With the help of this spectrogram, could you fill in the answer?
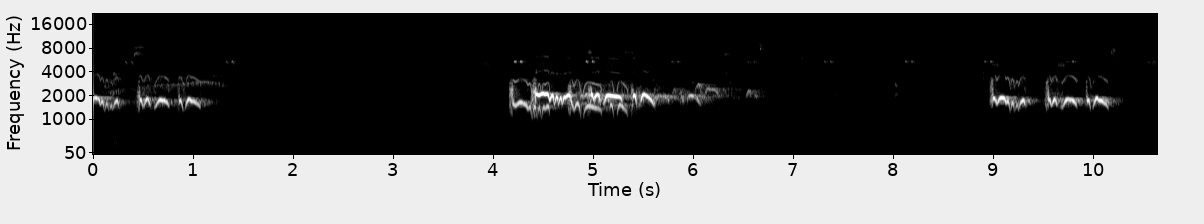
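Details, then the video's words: White-eared puffbird song: three warbled, whistled bursts near mid pitch. The first and last bursts are short and choppy, and the middle one is longer and rolling. They are separated by quiet gaps of several seconds. "canto do rapazinho dos velhos"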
